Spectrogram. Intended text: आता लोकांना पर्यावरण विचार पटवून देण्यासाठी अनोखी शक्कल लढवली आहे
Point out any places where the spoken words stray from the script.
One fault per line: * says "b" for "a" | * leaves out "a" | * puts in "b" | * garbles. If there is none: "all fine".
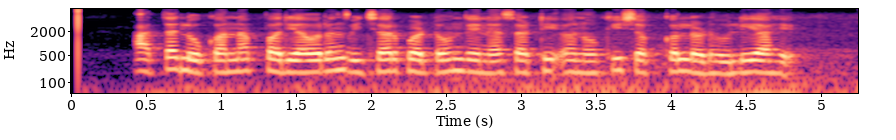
all fine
